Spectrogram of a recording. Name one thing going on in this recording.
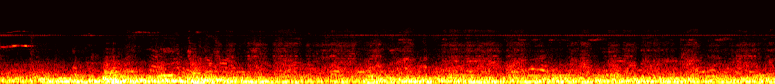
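Another tram passes close by with a deep rumble.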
